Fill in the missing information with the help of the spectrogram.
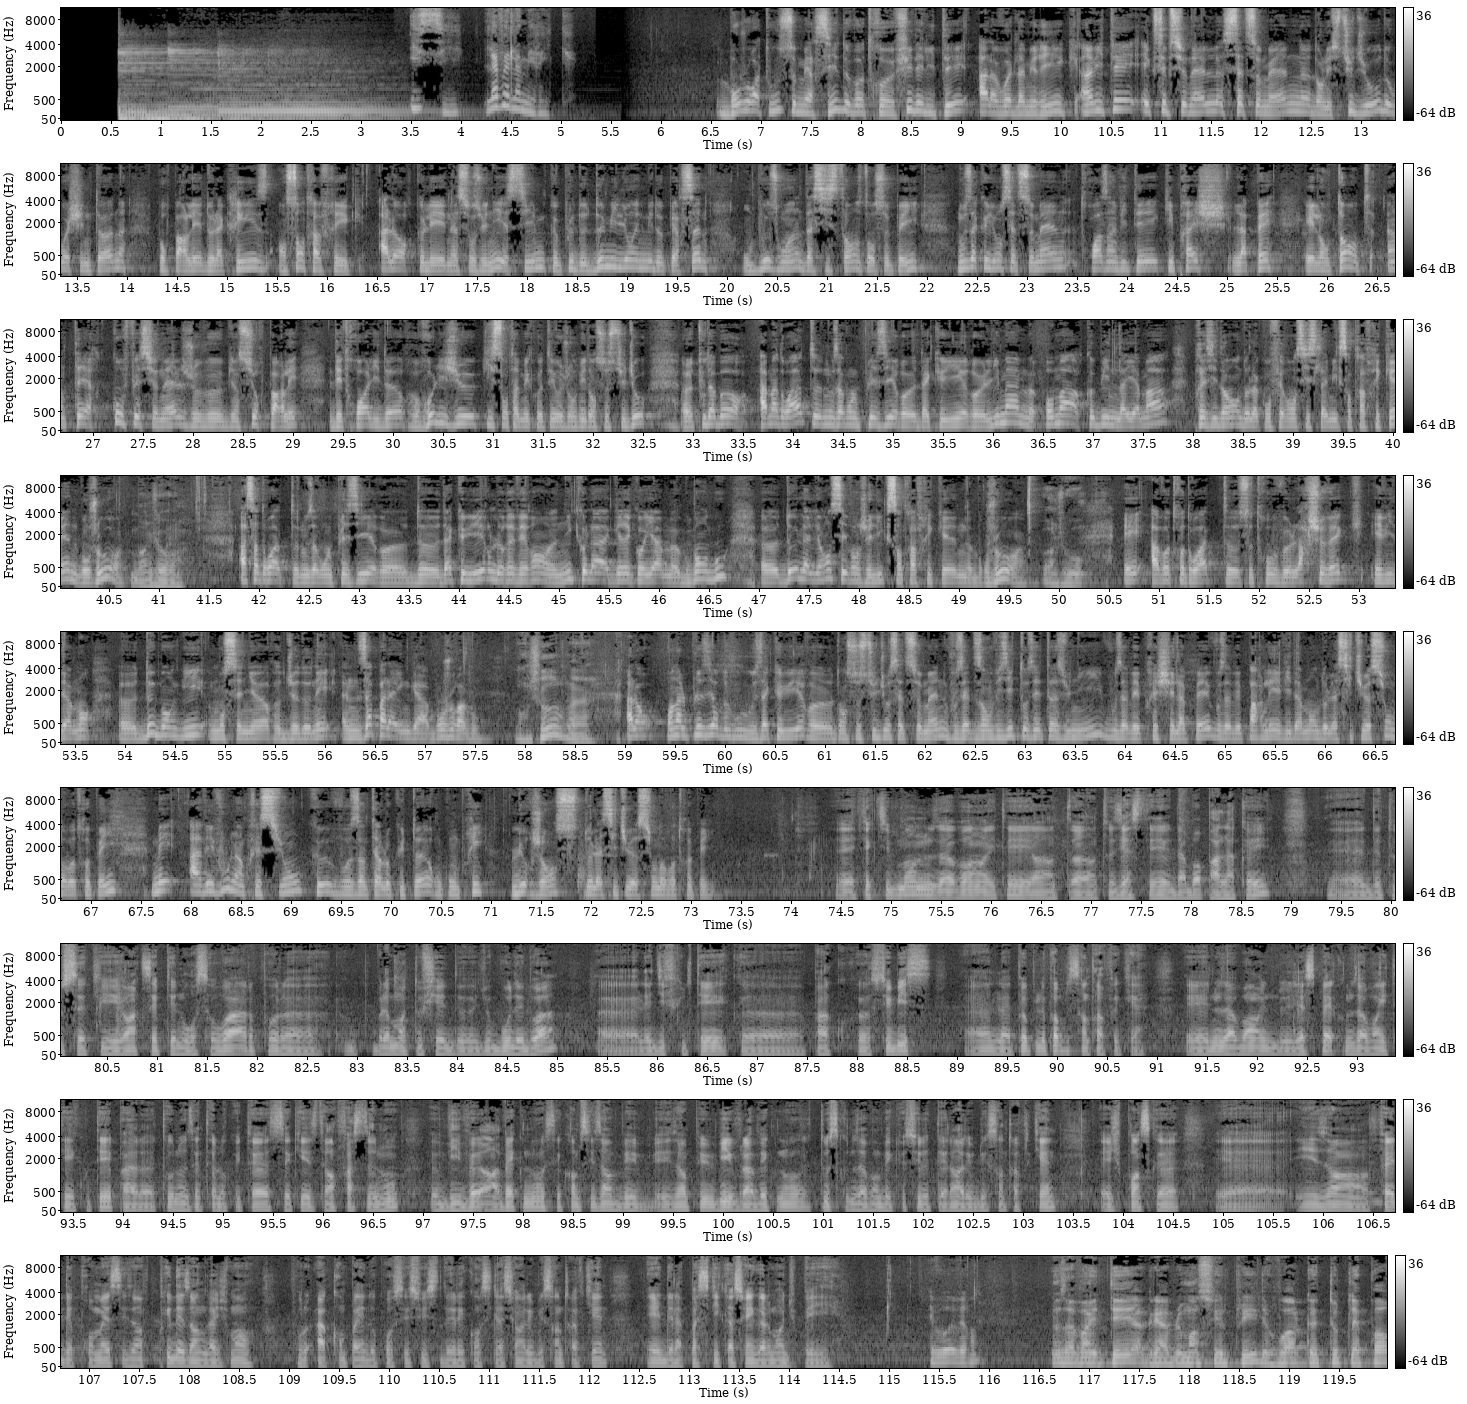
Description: Entretien intégral avec Dieudonné Nzapalainga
